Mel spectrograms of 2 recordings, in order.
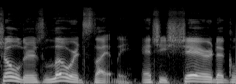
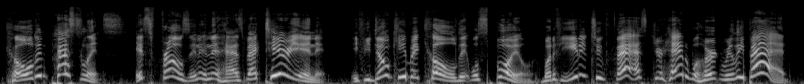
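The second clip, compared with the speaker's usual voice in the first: much higher, bubbly pony; Pinky's voice; 13 semitones higher than usual. Acted. Pinky puzzled by Twilight's big word, high voice.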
